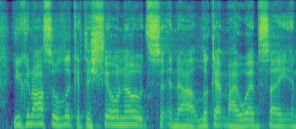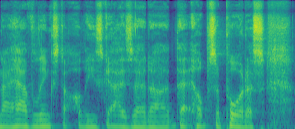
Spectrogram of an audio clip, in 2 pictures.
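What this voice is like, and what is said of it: Boston accent. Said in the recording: “I know I got a Boston accent”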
